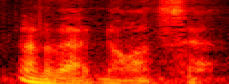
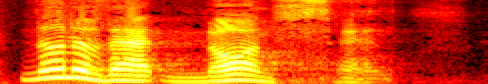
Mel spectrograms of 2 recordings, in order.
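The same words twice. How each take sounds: First: Very soft, low aside; quiet dismissal. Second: Loud, high, slow rebuke; emphatic dismissal. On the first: Dismisses the imagined bargaining. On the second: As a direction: thunder it from the pulpit. Same dismissal, now emphatic. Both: Real, not acted.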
